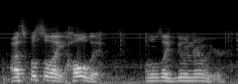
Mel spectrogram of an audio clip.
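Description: A man's voice: fairly high pitch, animated, racing, mellow, muffled recording, a little hiss or hum. A man giving casual commentary on a horror game, talking to his viewers and thinking aloud as he plays. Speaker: gamer, video host.

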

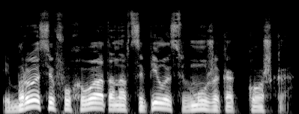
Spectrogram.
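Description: A man's voice: medium pitch, expressive, a little slow, a little mellow, no echo, studio quality. A man reading a scripted literary story as an audiobook narrator.

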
